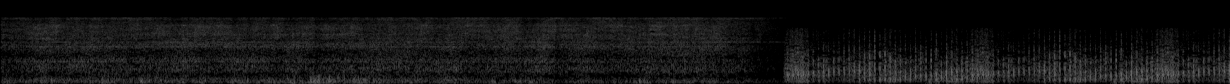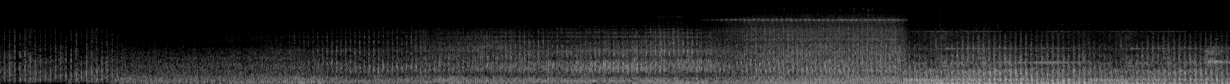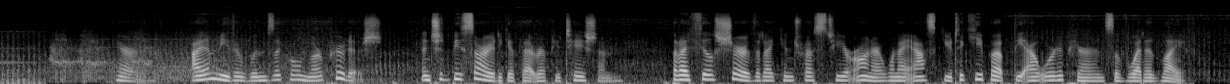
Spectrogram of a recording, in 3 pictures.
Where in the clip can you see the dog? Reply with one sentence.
The dog can be heard from 24.2 to 26.2 s.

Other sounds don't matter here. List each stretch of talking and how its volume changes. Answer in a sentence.
The talking can be heard from 25.8 to 36.5 s, at a steady volume.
